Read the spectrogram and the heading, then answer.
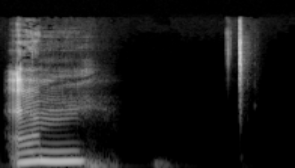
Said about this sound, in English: I don't know why I keep hitting the mic. I'm so sorry.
